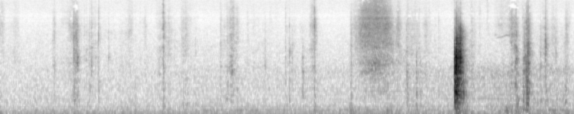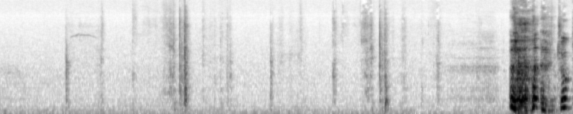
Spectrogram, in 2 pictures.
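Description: Tarot cards being handled and laid down on a wooden table: scattered soft taps and clicks, a short sliding swish about five seconds in, and two sharper card snaps, the louder one just before six seconds in and another about nine and a half seconds in.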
